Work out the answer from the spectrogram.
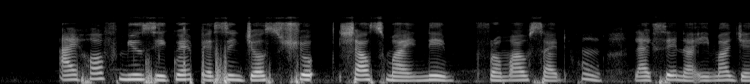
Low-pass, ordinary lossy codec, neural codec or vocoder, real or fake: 7.2 kHz; Opus, 24 kbps; none; real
